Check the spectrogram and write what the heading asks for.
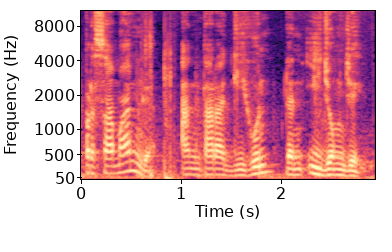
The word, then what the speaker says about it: Lee Jung-jae: Am I pronouncing your name right? Lee Jong-jae.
